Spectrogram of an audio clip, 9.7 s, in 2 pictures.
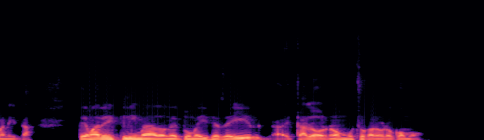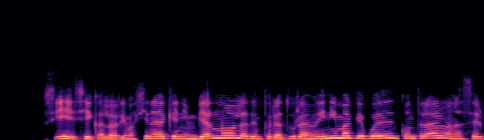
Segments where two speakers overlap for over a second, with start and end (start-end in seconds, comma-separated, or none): none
